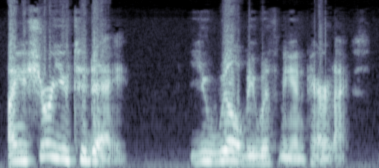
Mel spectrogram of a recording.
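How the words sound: The pause comes after the word today.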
